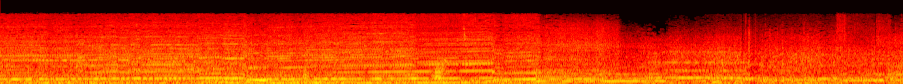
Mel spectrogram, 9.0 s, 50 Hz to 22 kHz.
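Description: Race cars racing at Brands Hatch in Gran Turismo 7, with high engine whine climbing and dropping through gear changes as several cars pass close, loud and steady, with faint commentary beneath.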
